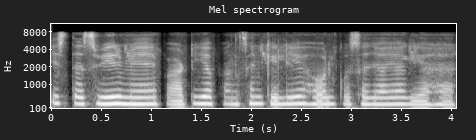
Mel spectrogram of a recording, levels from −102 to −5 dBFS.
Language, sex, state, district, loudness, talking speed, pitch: Hindi, female, Jharkhand, Garhwa, -14 LUFS, 190 wpm, 250 Hz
